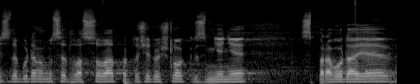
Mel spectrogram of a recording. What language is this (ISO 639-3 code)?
ces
